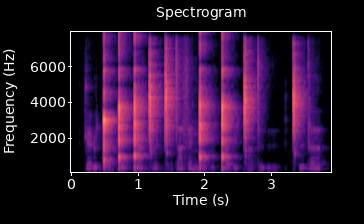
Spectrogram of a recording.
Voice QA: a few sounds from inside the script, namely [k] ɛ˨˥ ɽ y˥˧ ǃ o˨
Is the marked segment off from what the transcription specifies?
no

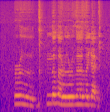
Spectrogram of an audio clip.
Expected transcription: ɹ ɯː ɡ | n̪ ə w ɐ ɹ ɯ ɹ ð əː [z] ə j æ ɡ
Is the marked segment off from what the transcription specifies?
yes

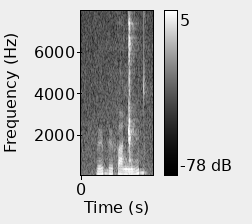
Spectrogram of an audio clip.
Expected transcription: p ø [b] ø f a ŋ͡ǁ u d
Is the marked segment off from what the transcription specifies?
no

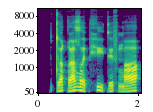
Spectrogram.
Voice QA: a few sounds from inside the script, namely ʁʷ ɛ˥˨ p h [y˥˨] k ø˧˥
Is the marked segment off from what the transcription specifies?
no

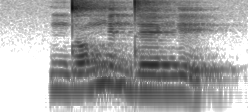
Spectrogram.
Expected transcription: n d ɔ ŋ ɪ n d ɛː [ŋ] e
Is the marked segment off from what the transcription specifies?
no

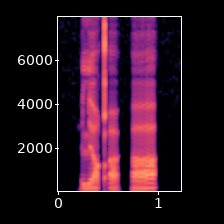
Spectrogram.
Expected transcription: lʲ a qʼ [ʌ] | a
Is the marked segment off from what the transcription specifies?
yes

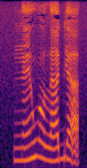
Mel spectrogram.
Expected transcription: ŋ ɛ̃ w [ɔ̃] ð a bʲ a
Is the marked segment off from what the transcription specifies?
yes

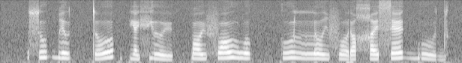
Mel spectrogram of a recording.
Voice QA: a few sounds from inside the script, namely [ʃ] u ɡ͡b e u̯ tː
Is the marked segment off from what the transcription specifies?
yes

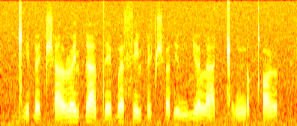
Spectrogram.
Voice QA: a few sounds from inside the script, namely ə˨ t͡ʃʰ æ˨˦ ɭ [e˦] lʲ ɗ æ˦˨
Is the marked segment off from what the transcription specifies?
no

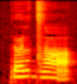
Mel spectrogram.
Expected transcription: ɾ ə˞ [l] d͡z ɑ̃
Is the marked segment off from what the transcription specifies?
no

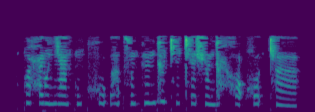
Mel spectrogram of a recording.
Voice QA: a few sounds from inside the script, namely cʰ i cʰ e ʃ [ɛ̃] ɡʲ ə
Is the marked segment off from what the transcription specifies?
yes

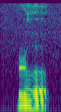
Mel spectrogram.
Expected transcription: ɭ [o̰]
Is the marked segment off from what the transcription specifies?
yes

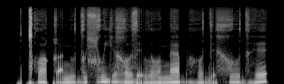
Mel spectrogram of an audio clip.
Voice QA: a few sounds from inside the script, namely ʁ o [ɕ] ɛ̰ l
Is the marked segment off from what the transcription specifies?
yes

